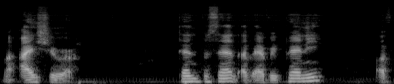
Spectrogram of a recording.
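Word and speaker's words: מעשר: And it means tenth in the Hebrew is pronounced ma'ashera.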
